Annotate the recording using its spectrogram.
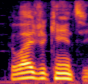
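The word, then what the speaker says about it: Calijah Kancey: I don't even know how to pronounce that either. What is that, Kalijah? Kalijah Cansey.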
